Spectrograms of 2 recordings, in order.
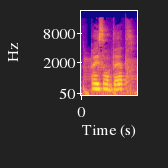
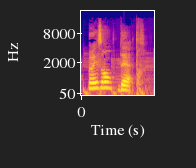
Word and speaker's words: raison d'être: I tried raisin de temps. How did you pronounce it again? – Raison d'être. – Raison d'être. – Let me pronounce that clearly. Yes. – R on the end of it.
